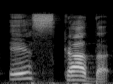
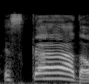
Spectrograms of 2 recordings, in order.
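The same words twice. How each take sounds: First: Said in the usual way. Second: "Escada" with "ca" stretched long; stressed middle syllable. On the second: Shown as a demonstration. Teacher showing the stronger syllable, "Escada" with held "ca". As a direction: draw out and lean on "ca" in "Escada". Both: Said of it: "aqui é pronunciado mais forte".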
